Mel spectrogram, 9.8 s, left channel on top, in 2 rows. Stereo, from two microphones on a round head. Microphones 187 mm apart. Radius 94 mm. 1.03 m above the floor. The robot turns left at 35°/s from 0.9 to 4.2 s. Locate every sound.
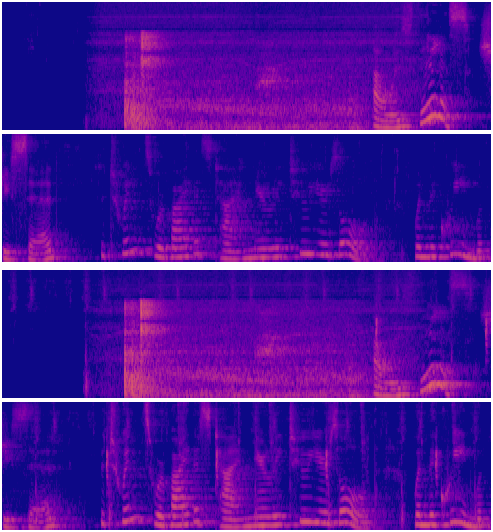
1.2 s breathing: 70° right (ahead or behind), 2.0 m; by 3.6 s 15° right (ahead or behind), 2.0 m
3.7 s a woman speaking: 30° left (ahead or behind), 0.5 m; by 5.5 s 45° left (ahead or behind), 0.5 m
5.9 s a woman speaking: 40° right (ahead or behind), 0.6 m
